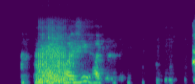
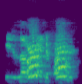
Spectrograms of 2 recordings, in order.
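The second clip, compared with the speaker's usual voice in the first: excited fast exclaim; much faster than usual. Real, not acted. Excited exclaim about dog.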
